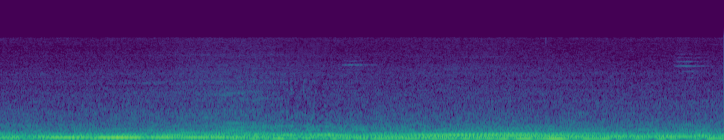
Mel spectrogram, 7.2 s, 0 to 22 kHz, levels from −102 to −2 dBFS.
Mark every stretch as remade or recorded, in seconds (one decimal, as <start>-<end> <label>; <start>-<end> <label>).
0.0-2.8 recorded; 2.8-3.3 remade; 3.3-7.2 recorded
